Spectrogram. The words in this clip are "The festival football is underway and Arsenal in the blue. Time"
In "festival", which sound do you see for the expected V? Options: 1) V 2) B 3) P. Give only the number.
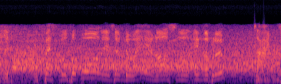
1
